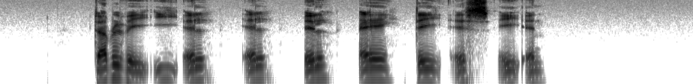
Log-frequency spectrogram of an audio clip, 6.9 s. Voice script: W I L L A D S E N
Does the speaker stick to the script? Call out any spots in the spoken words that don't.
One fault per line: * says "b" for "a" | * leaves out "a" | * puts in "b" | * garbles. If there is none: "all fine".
* puts in "L"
